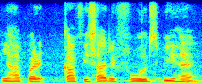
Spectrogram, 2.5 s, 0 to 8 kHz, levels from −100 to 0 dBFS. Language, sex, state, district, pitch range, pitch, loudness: Hindi, male, Arunachal Pradesh, Lower Dibang Valley, 140-150 Hz, 150 Hz, -18 LUFS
